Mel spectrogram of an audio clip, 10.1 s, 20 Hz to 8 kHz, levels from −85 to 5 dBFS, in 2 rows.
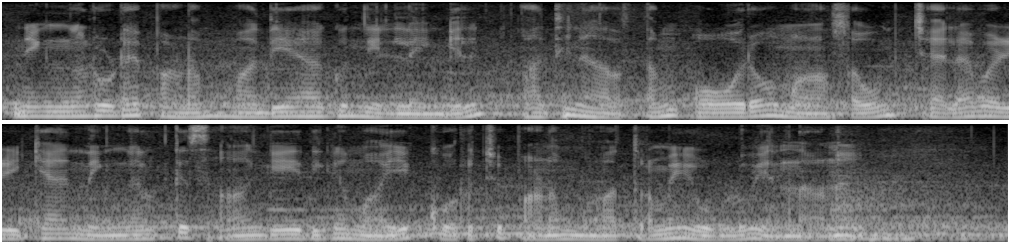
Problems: constant background noise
